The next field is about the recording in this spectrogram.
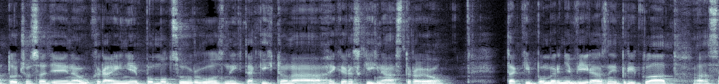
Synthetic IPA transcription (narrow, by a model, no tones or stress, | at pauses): t̪ɔt͡ʃɔsaɟɛjɛnaukɾajiɲɛpɔmɔt͡sɔʊɾʊɔznixt̪akiːxt̪ɔnaɦɛkɛɾskiːɣnaːst̪ɾɔjɔʊ | t̪akiːpɔmɛɾɲɛʋiːɾaznipɾiːklat̪s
